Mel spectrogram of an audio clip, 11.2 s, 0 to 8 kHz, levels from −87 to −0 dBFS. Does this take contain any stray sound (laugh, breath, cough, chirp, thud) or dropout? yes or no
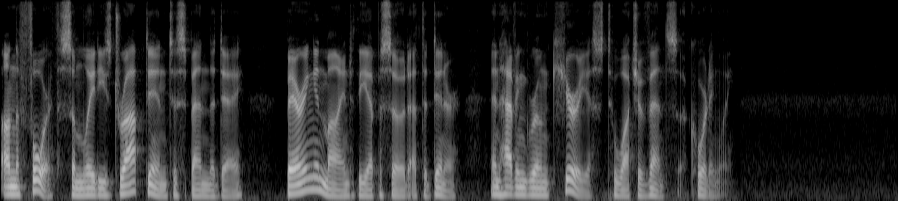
no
